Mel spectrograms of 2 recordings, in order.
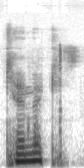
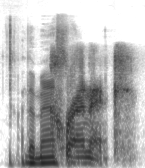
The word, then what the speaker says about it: Krennic: Kennick? – Krennic.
